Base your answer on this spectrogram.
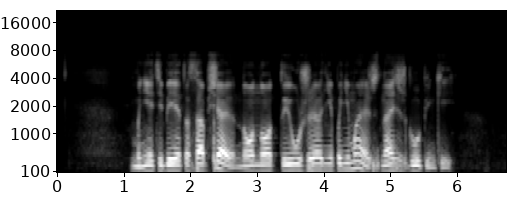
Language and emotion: Russian, neutral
